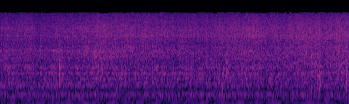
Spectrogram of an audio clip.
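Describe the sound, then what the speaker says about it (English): A steady hiss and crackle as homebrew beer grains are poured into a pot of hot water to steep, continuous and close with a few small clicks. "I am about to add my grains so that they can steep."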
